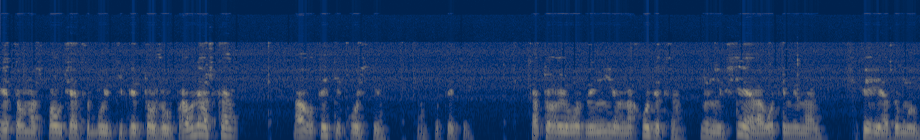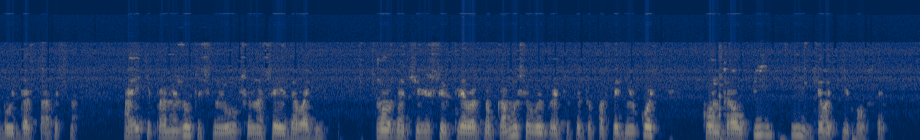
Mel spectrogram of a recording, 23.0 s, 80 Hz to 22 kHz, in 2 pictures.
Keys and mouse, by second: 0.4 click, 2.6 click, 4.3 shift+click, 5.0-6.0 shift+drag, 6.3-7.4 shift+drag, 7.9-9.0 middle drag, 9.6 shift+click, 11.1-12.1 middle drag, 16.0 shift+click, 20.4 ctrl+p.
